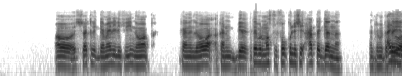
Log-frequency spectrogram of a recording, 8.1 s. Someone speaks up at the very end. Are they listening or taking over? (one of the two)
taking over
